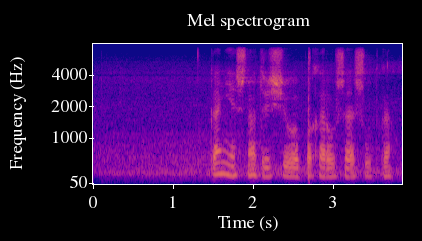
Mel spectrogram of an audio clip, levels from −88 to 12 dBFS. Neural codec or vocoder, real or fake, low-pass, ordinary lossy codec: none; real; 7.2 kHz; none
